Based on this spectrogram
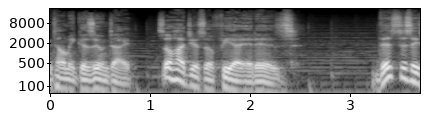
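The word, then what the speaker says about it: Hagia Sophia: our journey begins with Haj Sophia's prayer my understanding is that it's actually pronounced something closer to AIA Sophia with a silent h but if I say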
